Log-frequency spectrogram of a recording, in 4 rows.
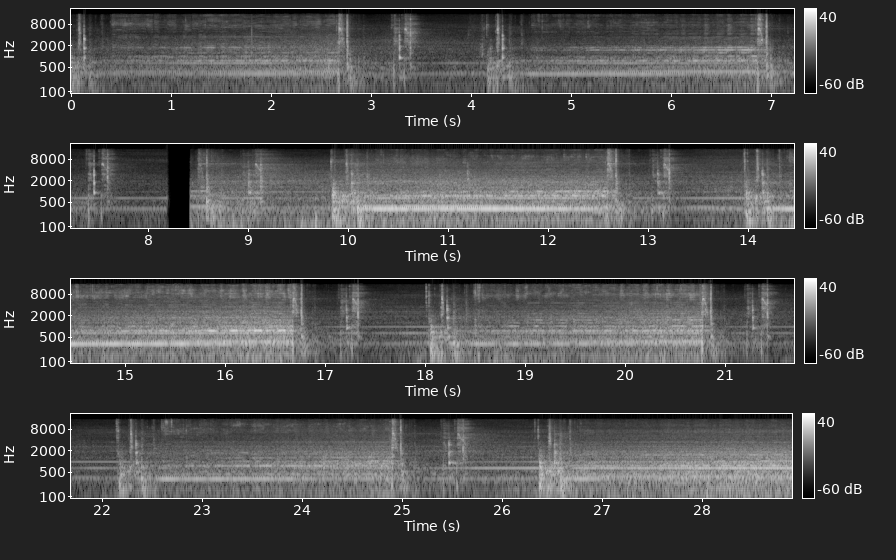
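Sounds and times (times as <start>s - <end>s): sharp mechanical clicks and clacks: 0.0s - 4.9s, 8.4s - 11.4s, 12.4s - 27.0s
machine motor hum: 0.0s - 28.9s.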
